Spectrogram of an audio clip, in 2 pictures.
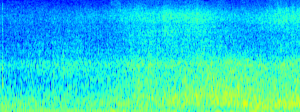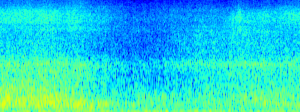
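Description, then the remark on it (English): Gentle ocean waves wash in a steady, continuous surf, swelling softly and receding with a broad hiss, heard alone at a moderate, even level with a faint low rumble beneath. “And allow the gentle waves to flow.”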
